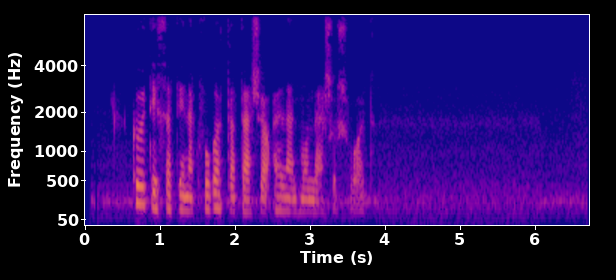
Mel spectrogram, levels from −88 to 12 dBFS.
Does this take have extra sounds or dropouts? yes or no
no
